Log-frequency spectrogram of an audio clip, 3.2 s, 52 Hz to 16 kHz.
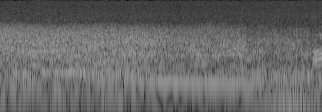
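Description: Mud racing truck at a 1992 NMRA mud race in Butler, Pennsylvania, its engine roaring loud and steady through a run, the droning pitch holding then dropping as it finishes.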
